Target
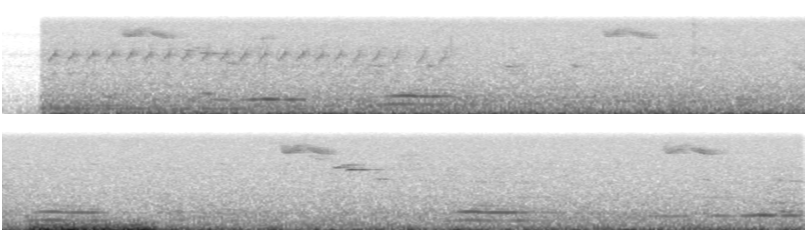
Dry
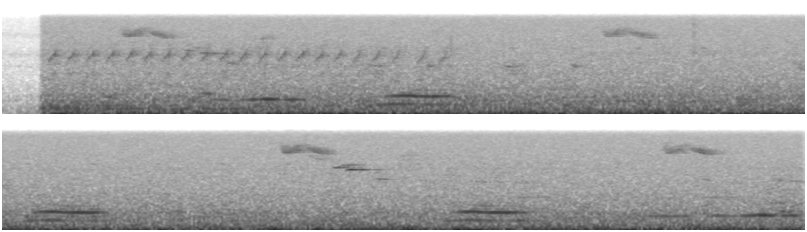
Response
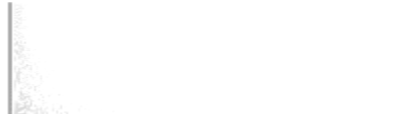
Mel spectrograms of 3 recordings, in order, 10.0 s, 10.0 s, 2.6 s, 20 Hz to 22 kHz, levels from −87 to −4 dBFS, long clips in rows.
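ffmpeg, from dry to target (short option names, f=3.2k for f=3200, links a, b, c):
-filter_complex "[0:a]asplit=3[a][b][c];[a]afade=t=out:st=5.18:d=0.02[d];[b]asubboost=boost=6:cutoff=180,afade=t=in:st=5.18:d=0.02,afade=t=out:st=5.97:d=0.02[e];[c]afade=t=in:st=5.97:d=0.02[f];[d][e][f]amix=inputs=3:normalize=0[g];[1:a]atrim=start_sample=2205,asetrate=22491,aresample=44100[h];[g][h]afir=irnorm=-1:irlink=0,volume=-8.5dB"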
